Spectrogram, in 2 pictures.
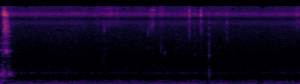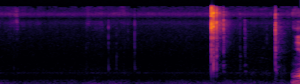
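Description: Faint clicks of a hard plastic phone-case end piece being worked against the phone's edge, then a sharp plastic snap about five seconds in and a smaller click just before the end.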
